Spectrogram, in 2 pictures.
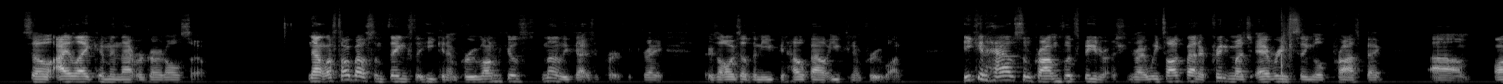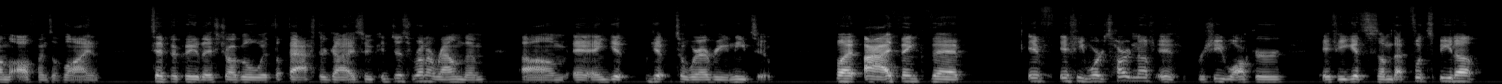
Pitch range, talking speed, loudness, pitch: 115-135 Hz, 210 wpm, -29 LUFS, 120 Hz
